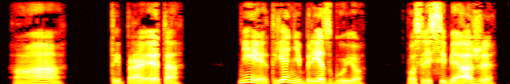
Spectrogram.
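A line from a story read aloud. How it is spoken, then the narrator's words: Dismissive snort. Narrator (Russian): фыркнул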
